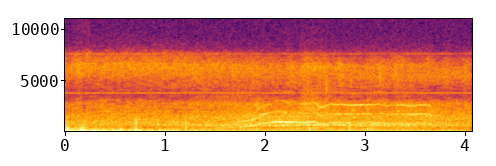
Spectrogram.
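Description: Zip-wire trolley running down its steel cable with a rider: a low rumble as it sets off, then its pulley wheels give a whine that rises as it picks up speed and holds steady before fading near the end.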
